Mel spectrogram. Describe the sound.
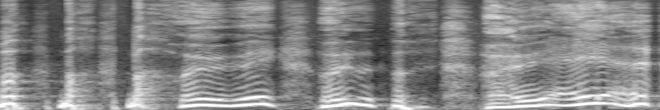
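A person imitates a dog's yawn: several drawn-out, whiny vocal glides that rise and fall in pitch, fairly loud, preceded by a few short mouth clicks.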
